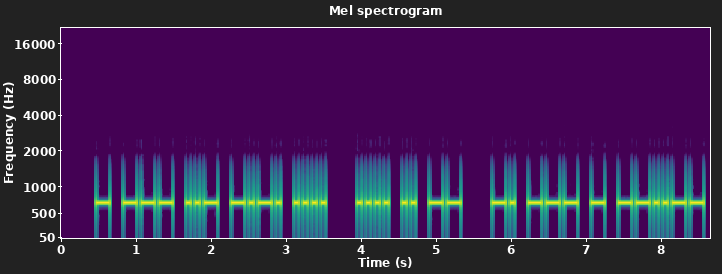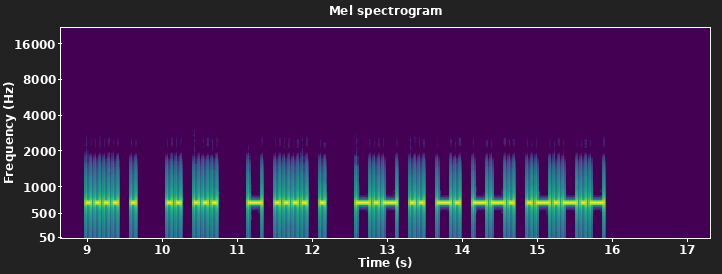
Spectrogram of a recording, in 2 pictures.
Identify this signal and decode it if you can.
Morse code, heard as a keyed tone, about 19 wpm, 700 Hz. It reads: TOUCH HIM NOT, HE IS THE KING.
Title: Sentences from Top 1200 Words 20wpm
